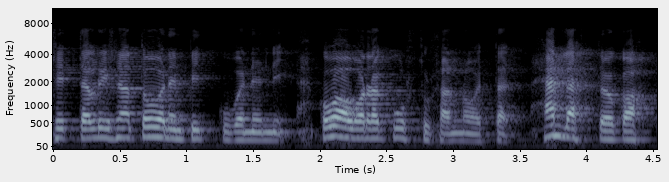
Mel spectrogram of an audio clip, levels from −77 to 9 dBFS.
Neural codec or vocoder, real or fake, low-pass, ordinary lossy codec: none; real; 7.2 kHz; MP3, 96 kbps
